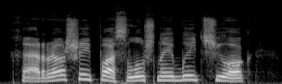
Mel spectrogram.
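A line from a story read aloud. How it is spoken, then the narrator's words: Bloodsucker's purr. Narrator (Russian): промурлыкала кровопийца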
